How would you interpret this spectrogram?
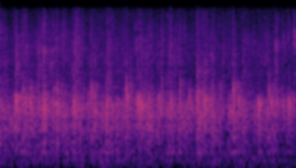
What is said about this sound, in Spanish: Den un aplauso al Rey de Reyes y Señor de Señor.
